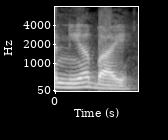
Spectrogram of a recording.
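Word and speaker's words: nearby: देखिए इसका प्रोनाउंसिएशन होगा नियर बाय, आर यहाँ पर साइलेंट रहता है।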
